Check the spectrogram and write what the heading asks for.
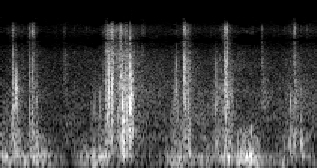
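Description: Footsteps of a person walking, about two steps a second, over a low background rumble.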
